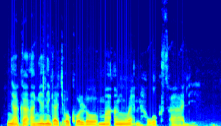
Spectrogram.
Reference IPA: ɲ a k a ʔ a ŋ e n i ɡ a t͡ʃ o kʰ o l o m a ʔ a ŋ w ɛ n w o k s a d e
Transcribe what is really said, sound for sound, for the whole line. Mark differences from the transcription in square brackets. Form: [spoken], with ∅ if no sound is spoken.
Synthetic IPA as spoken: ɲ a k a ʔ a ŋ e n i ɡ a t͡ʃ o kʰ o l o m a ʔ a ŋ w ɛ n w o k s a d [i]

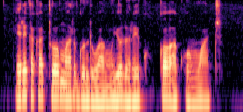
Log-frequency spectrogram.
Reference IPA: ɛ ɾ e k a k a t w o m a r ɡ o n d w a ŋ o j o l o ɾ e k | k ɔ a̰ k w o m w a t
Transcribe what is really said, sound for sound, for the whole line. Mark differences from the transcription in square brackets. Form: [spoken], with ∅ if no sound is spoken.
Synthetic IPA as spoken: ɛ ɾ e k a k a t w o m a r ɡ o n d w a ŋ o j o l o ɾ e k | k ɔ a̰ k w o m w a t

